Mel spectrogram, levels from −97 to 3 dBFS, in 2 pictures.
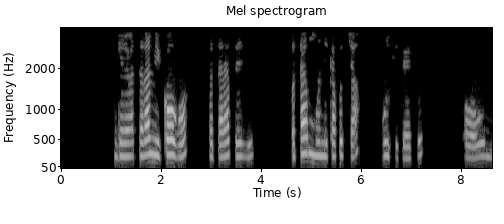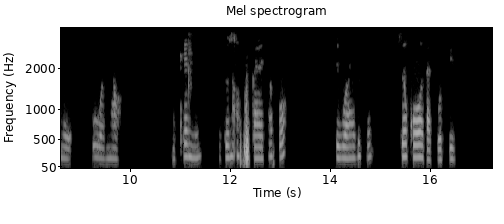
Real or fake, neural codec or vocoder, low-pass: real; none; 3.6 kHz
